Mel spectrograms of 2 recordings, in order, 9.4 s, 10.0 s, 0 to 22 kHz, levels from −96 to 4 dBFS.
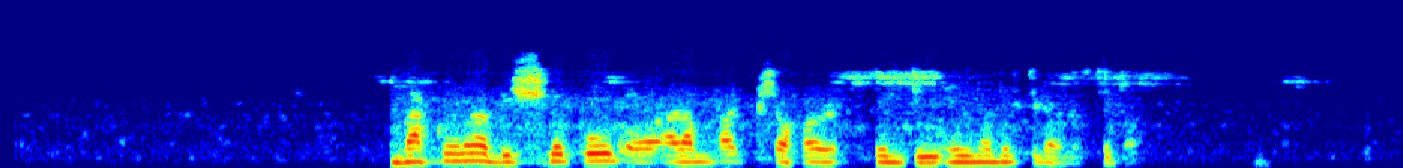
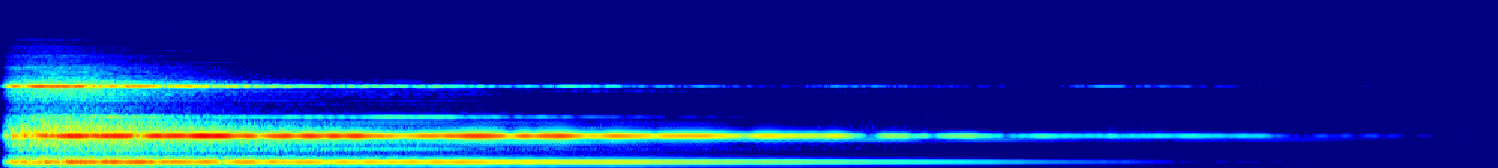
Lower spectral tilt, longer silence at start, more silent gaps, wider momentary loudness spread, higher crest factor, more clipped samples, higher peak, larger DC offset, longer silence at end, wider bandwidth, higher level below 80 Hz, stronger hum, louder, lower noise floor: first, -11 dB/octave vs -9.5 dB/octave; first, 2.6 s vs 0.05 s; neither; second, 15 LU vs 22 LU; about the same, 18 dB vs 16 dB; neither; about the same, -2 dBFS vs -2 dBFS; neither; second, 1.95 s vs 4.35 s; first, 5.2 kHz vs 3.6 kHz; first, -56 dBFS vs -72 dBFS; neither; about the same, -18 LUFS vs -16 LUFS; second, -78 dBFS vs -86 dBFS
